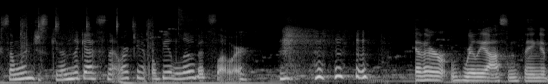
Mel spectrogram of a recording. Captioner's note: laughing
